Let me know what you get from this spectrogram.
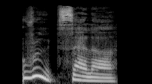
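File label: "root cellar", English, British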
